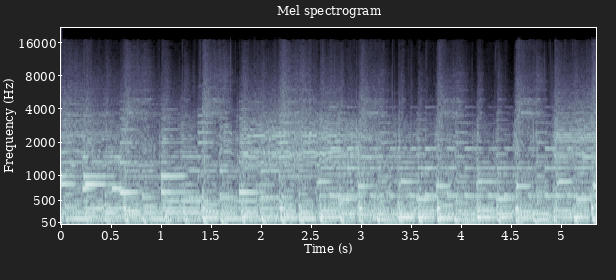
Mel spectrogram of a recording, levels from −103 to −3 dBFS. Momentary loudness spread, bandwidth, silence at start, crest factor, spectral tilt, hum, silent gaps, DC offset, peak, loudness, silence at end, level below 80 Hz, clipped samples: 2 LU; 11 kHz; 0 s; 14 dB; -7.5 dB/octave; none; none; under 0.1%; -2 dBFS; -16 LUFS; 0 s; -28 dBFS; under 0.1%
